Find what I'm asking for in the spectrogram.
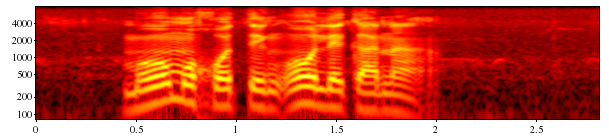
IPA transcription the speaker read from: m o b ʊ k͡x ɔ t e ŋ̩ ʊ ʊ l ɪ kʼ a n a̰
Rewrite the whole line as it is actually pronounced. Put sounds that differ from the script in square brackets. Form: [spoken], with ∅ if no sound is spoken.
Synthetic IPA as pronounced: m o [m] ʊ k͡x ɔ t e ŋ̩ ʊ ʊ l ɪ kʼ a n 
